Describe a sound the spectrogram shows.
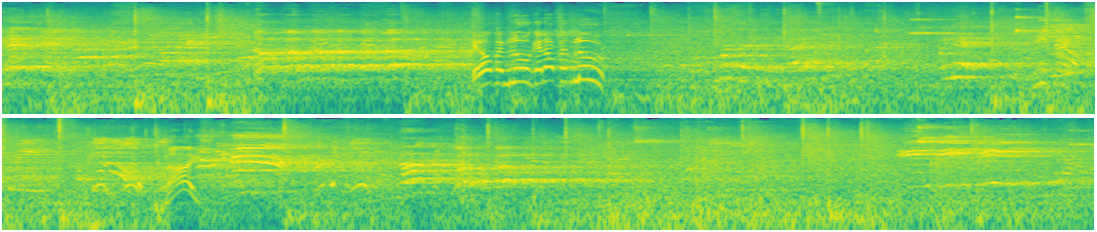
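Young players and spectators shout and call out in a large echoing gym.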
